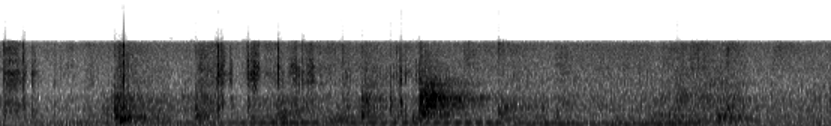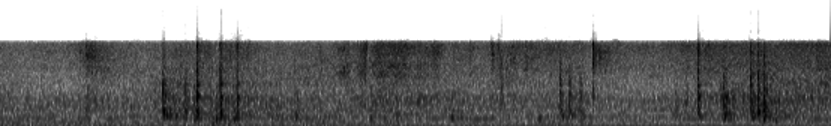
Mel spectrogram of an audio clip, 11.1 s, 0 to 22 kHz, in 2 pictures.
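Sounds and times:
low steady hum: 0.0 - 11.0
shuffling and rustling: 7.1 - 11.0.

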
